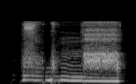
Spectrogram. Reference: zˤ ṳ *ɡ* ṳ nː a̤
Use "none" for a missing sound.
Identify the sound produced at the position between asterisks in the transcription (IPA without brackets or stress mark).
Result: ɡ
